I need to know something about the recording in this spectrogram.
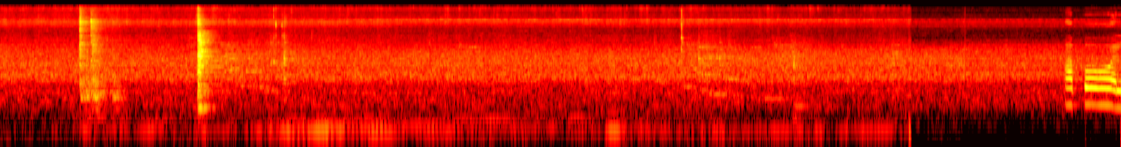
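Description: A hard clink against a steel pot about three seconds in, with a short scrape just before it and a few lighter taps later, as jalebi is handled in sugar syrup. A steady hiss sits under it throughout.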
